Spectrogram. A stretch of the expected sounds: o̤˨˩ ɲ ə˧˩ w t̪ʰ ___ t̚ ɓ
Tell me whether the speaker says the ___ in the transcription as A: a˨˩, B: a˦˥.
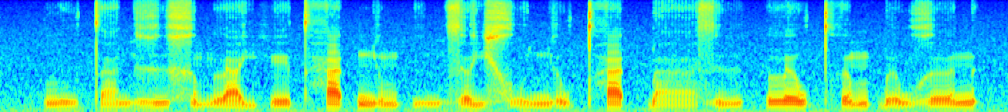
B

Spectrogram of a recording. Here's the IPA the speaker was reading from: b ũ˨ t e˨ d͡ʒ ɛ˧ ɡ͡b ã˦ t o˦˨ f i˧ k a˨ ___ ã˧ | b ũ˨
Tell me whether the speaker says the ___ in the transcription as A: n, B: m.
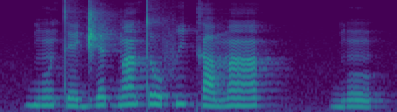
B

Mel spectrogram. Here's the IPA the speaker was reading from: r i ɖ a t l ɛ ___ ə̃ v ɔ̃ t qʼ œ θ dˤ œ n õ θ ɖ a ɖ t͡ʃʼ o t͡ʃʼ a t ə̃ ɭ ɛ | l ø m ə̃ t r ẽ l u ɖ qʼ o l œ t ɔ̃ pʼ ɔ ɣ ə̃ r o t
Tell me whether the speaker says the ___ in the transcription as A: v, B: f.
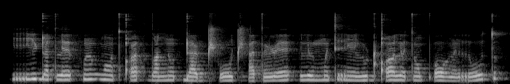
B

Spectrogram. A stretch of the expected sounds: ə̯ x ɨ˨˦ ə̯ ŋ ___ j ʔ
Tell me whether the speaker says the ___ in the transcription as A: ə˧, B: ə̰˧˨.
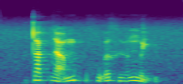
B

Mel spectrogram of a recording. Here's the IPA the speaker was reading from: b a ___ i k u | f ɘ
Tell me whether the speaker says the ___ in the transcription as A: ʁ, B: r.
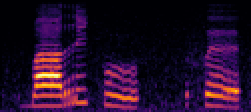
B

